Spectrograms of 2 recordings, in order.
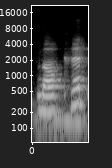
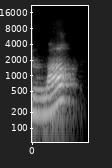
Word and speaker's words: locked: your pronunciation for example when you say lockheed it should be locked concern is a big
